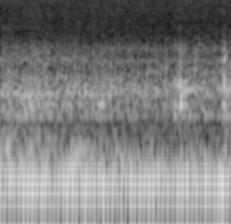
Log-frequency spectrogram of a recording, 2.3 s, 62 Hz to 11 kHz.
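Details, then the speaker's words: Kawasaki KZ440 with single carb, once warmed up after a noisy cold start: steady even low thump at idle, no rattle or tick standing out, quieter than when cold; owner still plans to check valve clearances. Normal warm idle. "because now it sounds good foreign chains always sound like they're gargling marbles oh look at a nice nice Idol going on right now"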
